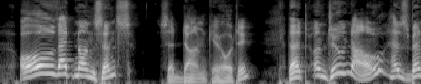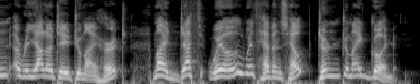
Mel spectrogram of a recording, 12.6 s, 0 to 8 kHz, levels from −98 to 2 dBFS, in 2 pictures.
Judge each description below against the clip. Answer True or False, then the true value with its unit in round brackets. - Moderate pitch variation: False (6.8 semitones)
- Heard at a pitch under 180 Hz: False (185 Hz)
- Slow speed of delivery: True (125 wpm)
